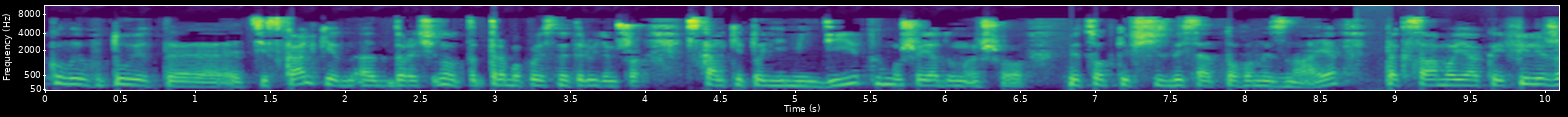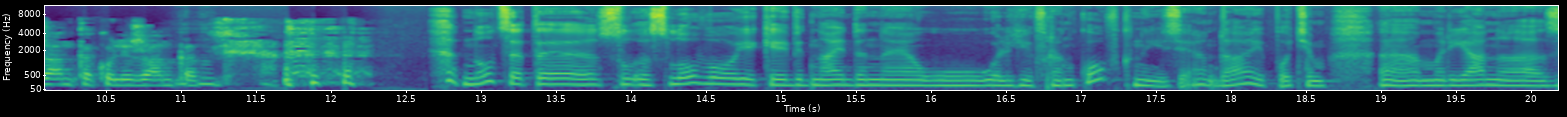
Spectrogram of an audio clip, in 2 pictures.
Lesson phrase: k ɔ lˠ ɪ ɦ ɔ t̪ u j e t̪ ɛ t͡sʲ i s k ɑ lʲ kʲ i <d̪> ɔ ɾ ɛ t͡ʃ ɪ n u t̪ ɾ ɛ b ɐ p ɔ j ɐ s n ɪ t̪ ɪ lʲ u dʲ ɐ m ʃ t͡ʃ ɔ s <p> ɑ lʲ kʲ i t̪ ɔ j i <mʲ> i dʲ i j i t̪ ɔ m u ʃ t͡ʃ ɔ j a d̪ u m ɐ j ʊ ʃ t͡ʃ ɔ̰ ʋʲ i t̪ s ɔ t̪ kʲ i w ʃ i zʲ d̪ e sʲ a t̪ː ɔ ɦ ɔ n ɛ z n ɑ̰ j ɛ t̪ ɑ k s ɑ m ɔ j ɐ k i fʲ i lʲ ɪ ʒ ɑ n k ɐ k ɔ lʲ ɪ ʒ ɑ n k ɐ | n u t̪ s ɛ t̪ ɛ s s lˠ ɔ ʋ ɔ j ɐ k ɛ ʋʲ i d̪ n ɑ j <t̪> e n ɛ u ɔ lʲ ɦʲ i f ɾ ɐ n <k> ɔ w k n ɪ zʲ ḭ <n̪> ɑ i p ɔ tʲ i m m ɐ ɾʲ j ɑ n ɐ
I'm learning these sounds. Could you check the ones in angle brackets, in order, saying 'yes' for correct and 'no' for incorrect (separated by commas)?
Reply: yes, no, yes, no, yes, no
